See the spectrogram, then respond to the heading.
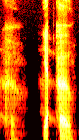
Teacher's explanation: You can feel a slight shift in resonance there. And the lips start from a very neutral position, and end in an O. · It starts in the centre of the mouth and moves backwards.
